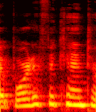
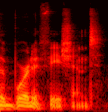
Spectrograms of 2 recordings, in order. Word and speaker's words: abortifacient: Uh, Abortifacient? Am I saying it right? – Um, I've heard people say abortificant or abortifacient. – Okay, I guess I'm going to go with abortifacient.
